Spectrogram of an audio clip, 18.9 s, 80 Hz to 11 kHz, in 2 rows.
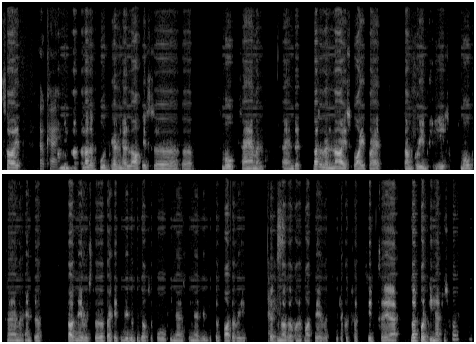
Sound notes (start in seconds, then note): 16.0 talking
